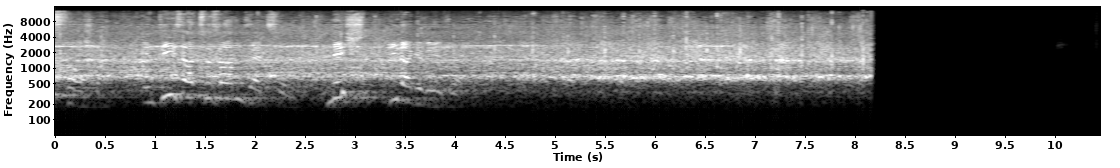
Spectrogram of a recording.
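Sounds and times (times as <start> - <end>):
large crowd cheering: 0.0 - 8.3
speech: 1.1 - 4.3.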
